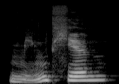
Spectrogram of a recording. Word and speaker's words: 明天: Ming, me extraño. TIEN. primer tono. Ming TIEN.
